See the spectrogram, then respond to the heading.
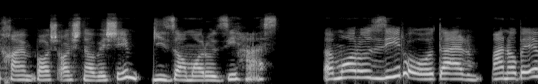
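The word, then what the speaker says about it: Maróczy: اما این تلفظ صحیح اسمش ماروزی هست.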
